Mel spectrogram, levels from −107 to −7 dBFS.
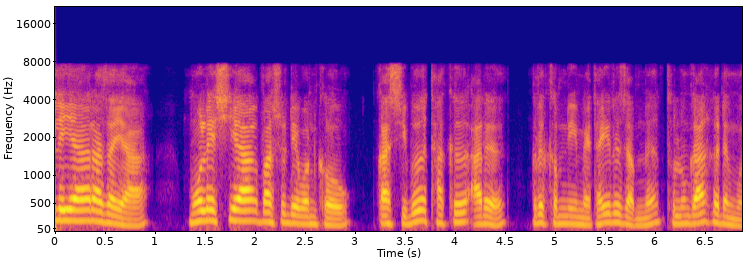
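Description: Speex codec damage runs throughout the speech, from start to finish. The CELP coder has too few bits to model the excitation, which fits a setting near 16.8 kbps, so the voice comes through plainly noisy and hoarse, with a rough grain.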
